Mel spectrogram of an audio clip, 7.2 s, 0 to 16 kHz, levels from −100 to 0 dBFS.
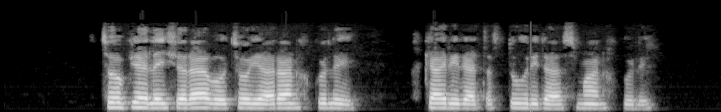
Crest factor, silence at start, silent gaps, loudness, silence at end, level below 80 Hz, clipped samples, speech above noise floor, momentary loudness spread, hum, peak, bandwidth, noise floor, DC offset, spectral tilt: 16 dB; 1 s; none; -16 LUFS; 0.7 s; -64 dBFS; under 0.1%; 73 dB; 13 LU; none; 0 dBFS; 6.8 kHz; -88 dBFS; under 0.1%; -7 dB/octave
